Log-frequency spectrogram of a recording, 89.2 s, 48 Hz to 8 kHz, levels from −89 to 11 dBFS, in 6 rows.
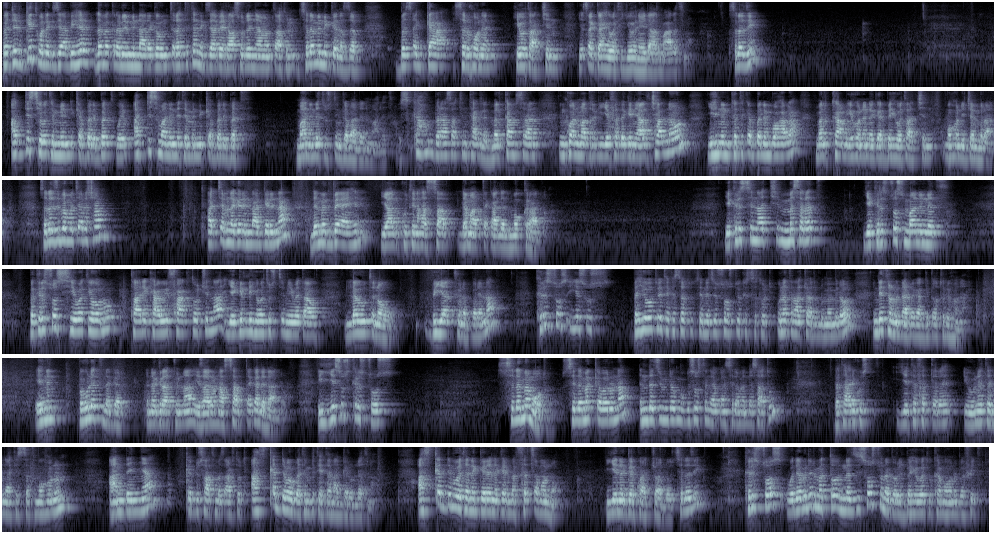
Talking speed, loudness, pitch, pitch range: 95 wpm, -18 LUFS, 170 Hz, 160-190 Hz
